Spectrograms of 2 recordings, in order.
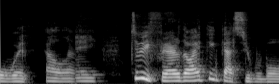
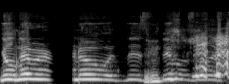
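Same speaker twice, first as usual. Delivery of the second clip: mock tearful, high, loud, blubbering sobbing voice; 7 semitones higher, 7 dB louder than usual. Retelling a FaceTime call after Denver won the Super Bowl, imitating someone crying. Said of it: "he's crying and he's just like".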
